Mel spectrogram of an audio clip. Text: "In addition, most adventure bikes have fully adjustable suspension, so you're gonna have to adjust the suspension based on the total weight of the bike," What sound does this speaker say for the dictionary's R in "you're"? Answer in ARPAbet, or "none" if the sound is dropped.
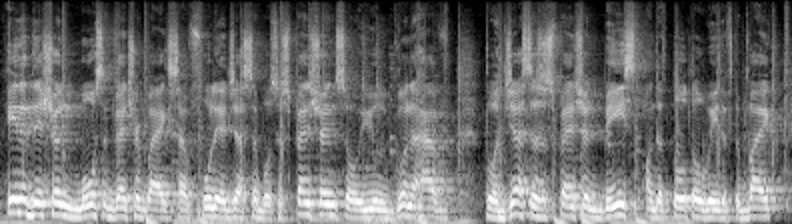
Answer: L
